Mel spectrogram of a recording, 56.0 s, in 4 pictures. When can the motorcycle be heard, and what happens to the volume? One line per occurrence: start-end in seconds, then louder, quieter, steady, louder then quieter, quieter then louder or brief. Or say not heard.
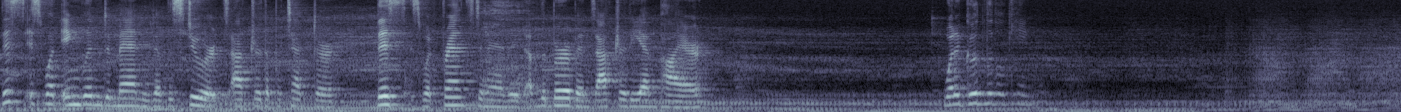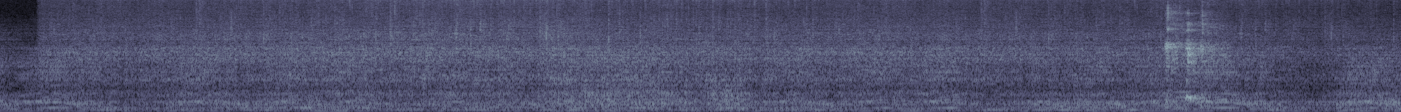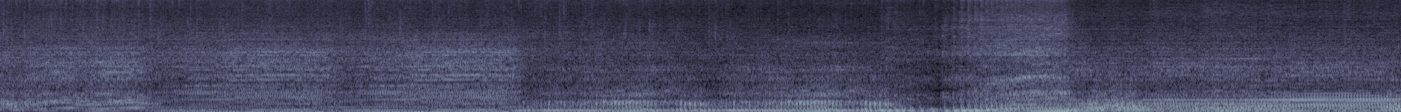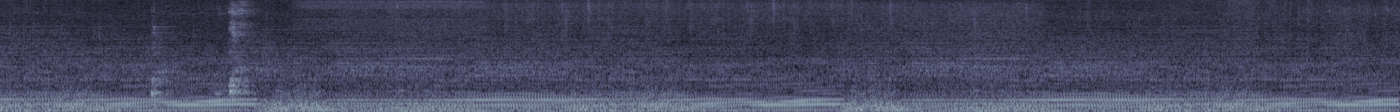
0.0-55.9 quieter then louder.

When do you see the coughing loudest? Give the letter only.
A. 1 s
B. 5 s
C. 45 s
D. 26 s
D.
